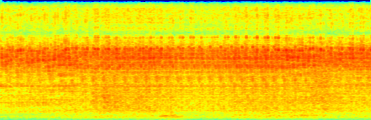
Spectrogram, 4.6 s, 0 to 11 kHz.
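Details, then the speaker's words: 2013 Maruti Dzire diesel after the injector 1 circuit fault (P0201) was repaired: steady, even idle clatter with no stumble, MIL off, no code returning, and engine vibration reduced to normal. "देखो engine आगे vibration होता तो vibration कम ये आम tapping कर normal लगे"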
